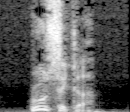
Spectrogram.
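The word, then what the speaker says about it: Ruzicka: Well, I don't know if you've seen this story, Chris, but the Arizona Coyotes, they waived and terminated the contract of Adam, I think the last name is pronounced Rusica.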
